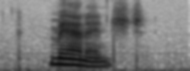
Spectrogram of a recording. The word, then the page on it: managed: American English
